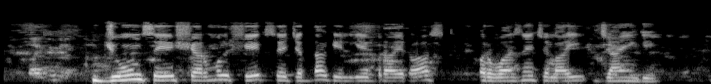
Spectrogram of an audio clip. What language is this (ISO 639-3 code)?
urd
